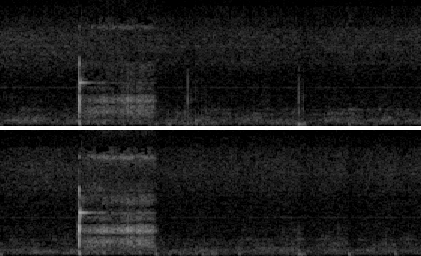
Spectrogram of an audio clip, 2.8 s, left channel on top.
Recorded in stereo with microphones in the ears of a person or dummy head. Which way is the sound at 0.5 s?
30° right (ahead or behind).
